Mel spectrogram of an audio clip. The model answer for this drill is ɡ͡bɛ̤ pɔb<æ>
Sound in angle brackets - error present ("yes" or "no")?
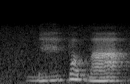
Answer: yes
